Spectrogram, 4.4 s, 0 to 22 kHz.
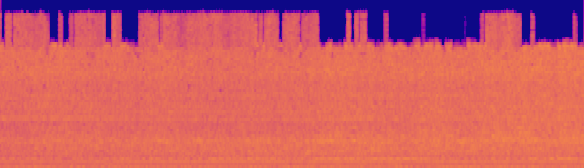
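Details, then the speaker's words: York YK water-cooled centrifugal chiller close to stall, which comes before surge: steady low drone with a slightly uneven, pulsing roar and a high steady tone. Tower fans kept dropping out on automation transfers and were manually ramped to 100%. "So this is why this trying to stall. That stall comes before the surge actually hits, and I really rather not fight this thing on a surge."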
